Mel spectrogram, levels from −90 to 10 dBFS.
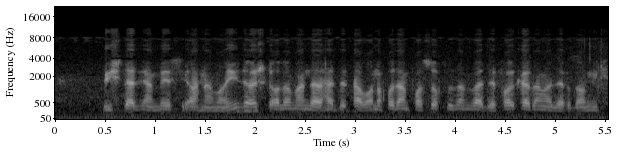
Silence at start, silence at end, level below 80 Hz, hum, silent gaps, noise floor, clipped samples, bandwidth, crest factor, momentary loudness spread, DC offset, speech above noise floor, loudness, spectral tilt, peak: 0 s; 0 s; -72 dBFS; none; none; -59 dBFS; under 0.1%; 11.5 kHz; 22 dB; 8 LU; under 0.1%; 21 dB; -37 LUFS; -1.5 dB/octave; -16 dBFS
